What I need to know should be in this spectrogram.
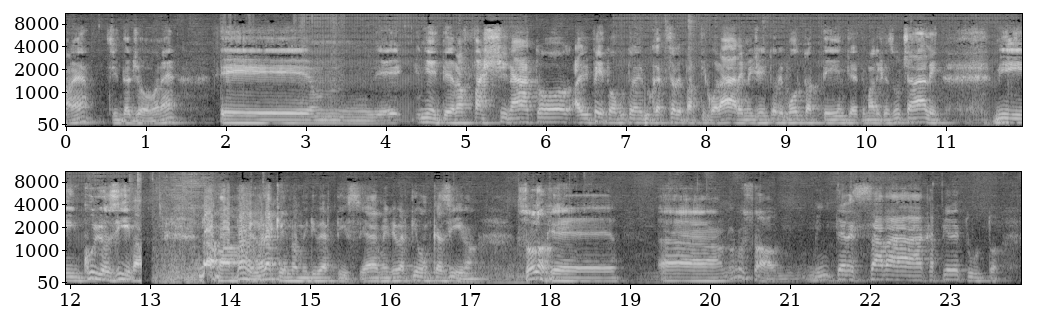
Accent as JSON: {"language": "Italian", "town": "Milan", "region": "Lombardy", "country": "Italy", "tie": "born there", "said": "Nato a Milano e... genitori molto impegnati nel sociale da sempre."}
